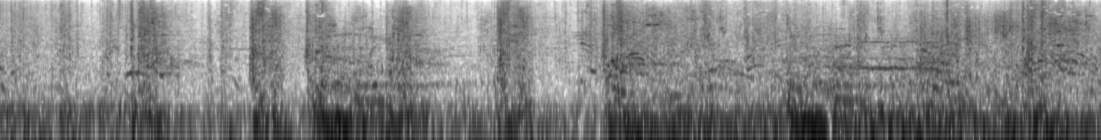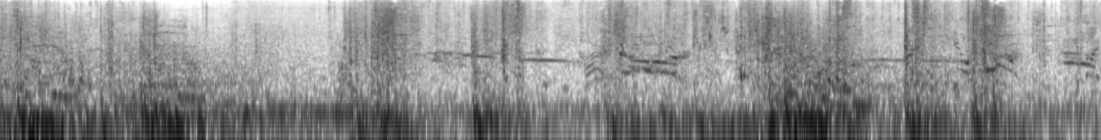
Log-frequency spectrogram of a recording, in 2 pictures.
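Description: Explosions boom again and again.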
